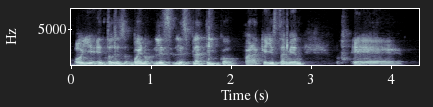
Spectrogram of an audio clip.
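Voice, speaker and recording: A man's voice: mid-range voice, a little slow. A man from Sonora, Mexico, co-hosting a casual chat, talking in a rambling way with many restarts. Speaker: podcast co-host.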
